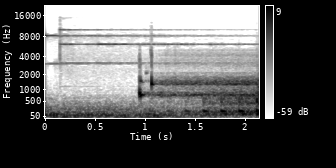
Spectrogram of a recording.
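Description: Electronic intro music: thin, steady, high synthesized tones over a low rumble. About a second in, a quick upward sweep settles into a held tone.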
